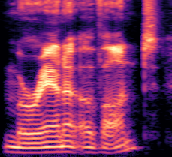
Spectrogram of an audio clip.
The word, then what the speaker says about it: Marana Avant: And, um, today I have the great pleasure of introducing the newest member of the Octet team, um, Morirana Avant. Um, and I'm pretty sure I pronounced it right.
